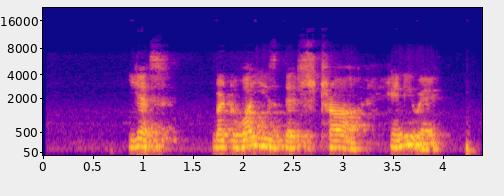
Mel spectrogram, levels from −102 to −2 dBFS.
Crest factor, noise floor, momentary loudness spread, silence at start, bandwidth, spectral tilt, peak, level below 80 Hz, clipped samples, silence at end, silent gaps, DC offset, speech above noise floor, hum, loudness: 14 dB; -57 dBFS; 11 LU; 0.85 s; 7.6 kHz; -7 dB/octave; -2 dBFS; -48 dBFS; under 0.1%; 0.1 s; none; under 0.1%; 43 dB; none; -16 LUFS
